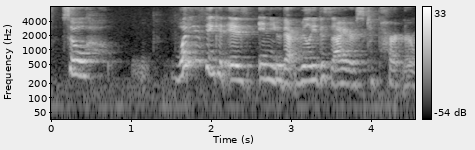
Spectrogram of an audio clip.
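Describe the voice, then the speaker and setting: Noticeable background noise sits behind a voice with ordinary pitch variation, moving at a moderate pace. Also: woman. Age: 40s. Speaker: live show host. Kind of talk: casual interview chat. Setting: live video stream.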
